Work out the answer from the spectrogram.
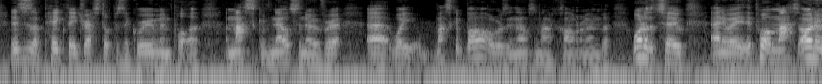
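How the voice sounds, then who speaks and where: A man's voice: fairly high pitch, bright, forceful tone, a little hiss or hum. A man giving casual, off-the-cuff gaming commentary in a rambling way, often correcting himself mid-sentence. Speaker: gaming video creator. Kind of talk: casual off-the-cuff commentary on game update ideas.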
